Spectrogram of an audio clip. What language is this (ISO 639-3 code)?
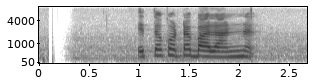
sin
